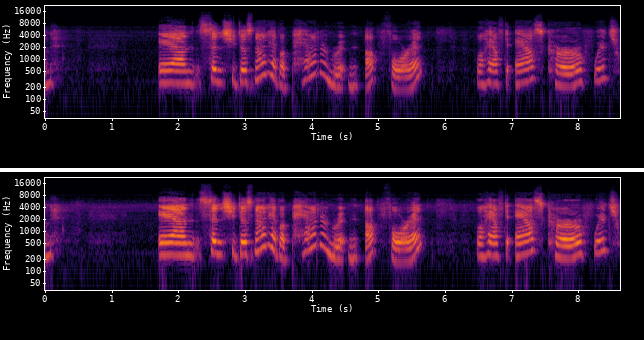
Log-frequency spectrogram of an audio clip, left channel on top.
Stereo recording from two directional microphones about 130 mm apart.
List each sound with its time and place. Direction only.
1.6 s speech: 20° right (ahead or behind)
2.1 s speech: 55° right (ahead or behind)
2.7 s speech: 20° right (ahead or behind)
